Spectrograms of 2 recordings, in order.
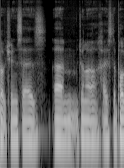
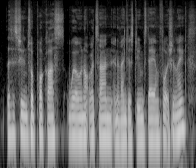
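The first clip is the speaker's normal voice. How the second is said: plain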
